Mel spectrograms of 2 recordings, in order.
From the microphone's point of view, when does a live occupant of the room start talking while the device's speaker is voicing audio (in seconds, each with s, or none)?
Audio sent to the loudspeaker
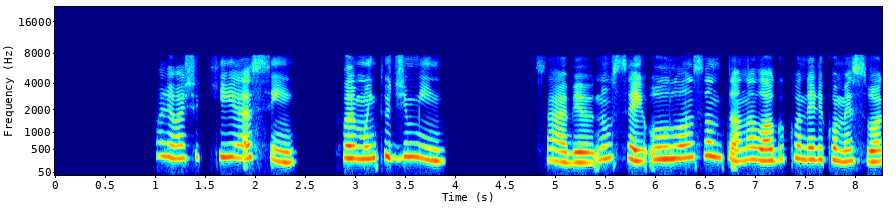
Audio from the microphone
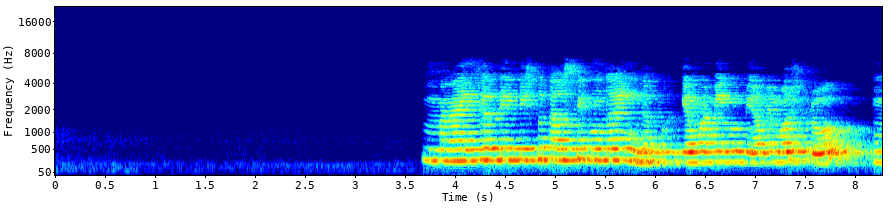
3.7 s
